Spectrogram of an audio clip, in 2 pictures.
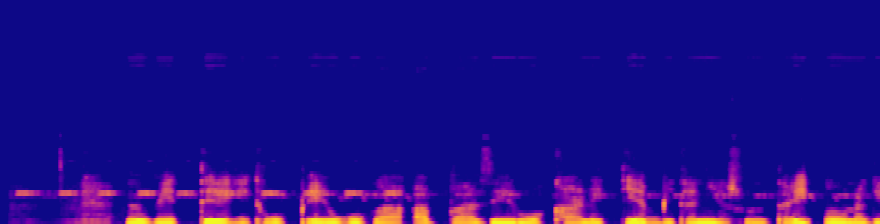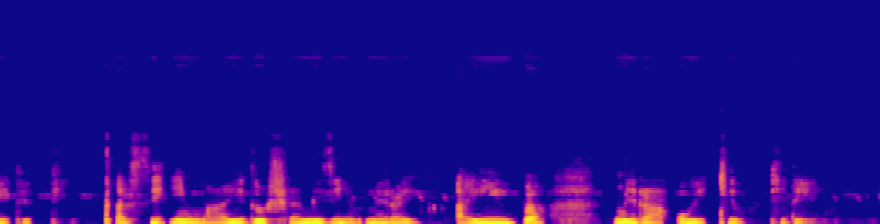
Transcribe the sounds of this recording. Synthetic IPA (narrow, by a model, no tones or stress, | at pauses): nʊbiːt̪ːe̞ːɪt̪o̞ːpʼːeːwɔɡaːʔɐbːaːze̞ːɾʊɐkʰaːlɛt̪ːɪjɐbɪt̪ɐnɪjɐsʊnt̪ːɐjo̞ːnɐɡe̞ːt̪ʰɛt̪ʰːi̥ː | kʼɐsːɪʔɪmaːjɪd̪ɔʃɐmɪzɪɛmɛɾɐj | ɐjbɐ | mɛɾaːʔɔjkʼːɪʊt̪ʰːɪd̪ɛ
